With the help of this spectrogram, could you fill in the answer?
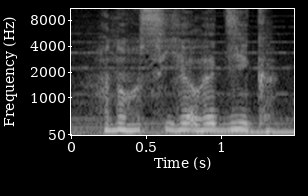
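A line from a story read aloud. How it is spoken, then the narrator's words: Whisper. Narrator (Russian): прошептала она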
